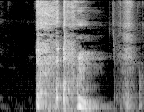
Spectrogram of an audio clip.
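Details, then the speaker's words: Adult home cook with fever and cough, preparing Kerala fish curry, coughs when the chili smell reaches the nose: after brief silence, two or three harsh, forceful coughs with a short trailing cough; acute cough. "നല്ല പനിയുണ്ട് കേട്ടോ, പനിയും ചുമയാണ് ഇപ്പം. അതുകൊണ്ട് മുളകിൻ്റെ മണം മൂക്കിലോട്ട് ചെന്നപ്പോൾ നന്നായിട്ട് ചുമയ്ക്കുന്നു."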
